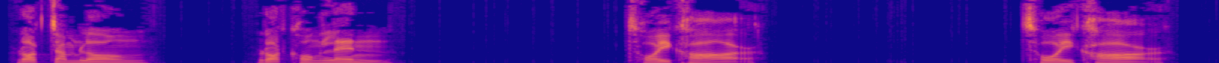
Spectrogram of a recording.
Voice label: "toy car", English; Toys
